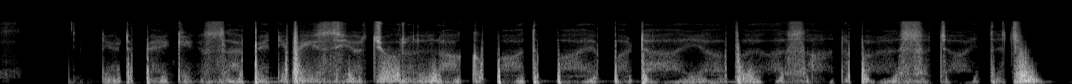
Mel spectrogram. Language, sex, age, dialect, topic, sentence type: Maithili, male, 18-24, Bajjika, banking, statement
